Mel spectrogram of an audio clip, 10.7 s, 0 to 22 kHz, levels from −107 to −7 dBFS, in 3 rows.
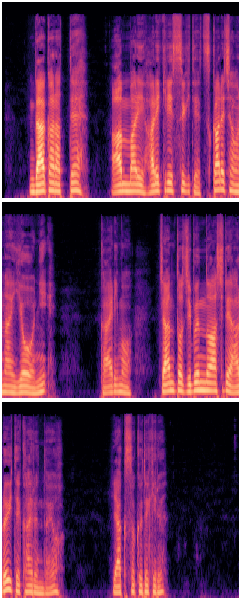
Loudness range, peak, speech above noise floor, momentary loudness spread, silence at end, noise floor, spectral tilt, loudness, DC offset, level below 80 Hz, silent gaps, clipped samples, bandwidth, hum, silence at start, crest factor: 6 LU; -2 dBFS; 59 dB; 12 LU; 1.15 s; -81 dBFS; -6 dB/octave; -23 LUFS; under 0.1%; -50 dBFS; none; under 0.1%; 17 kHz; none; 0.4 s; 22 dB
